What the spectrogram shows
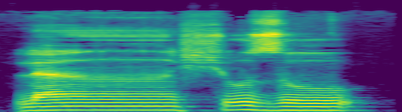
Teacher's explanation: نون ساکن کا باریک اخفا ہوگا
